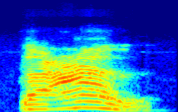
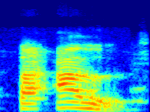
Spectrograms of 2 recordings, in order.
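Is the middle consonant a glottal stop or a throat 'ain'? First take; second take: throat 'ain'; glottal stop. First: The middle consonant is a throaty 'ain' sound. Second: The middle consonant is a plain glottal stop. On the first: The speaker calls it right. "tapi ta'al" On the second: The speaker calls it wrong. "Jangan dibaca ta'al"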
